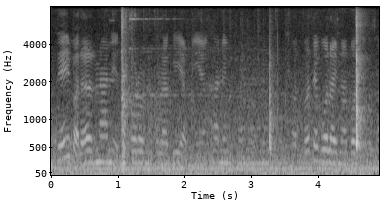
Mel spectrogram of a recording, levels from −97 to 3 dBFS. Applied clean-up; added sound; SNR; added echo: none; Mechanisms; -5 dB; none.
